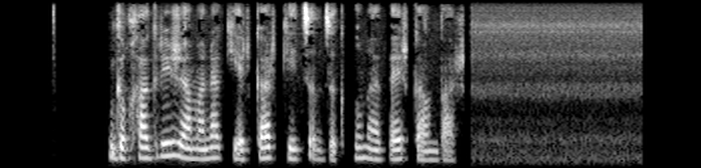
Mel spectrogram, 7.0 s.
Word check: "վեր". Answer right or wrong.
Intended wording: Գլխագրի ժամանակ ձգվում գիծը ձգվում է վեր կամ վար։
right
